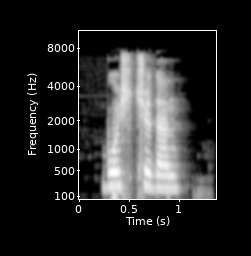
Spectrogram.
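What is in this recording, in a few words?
"босьтчӧдан", Komi, female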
